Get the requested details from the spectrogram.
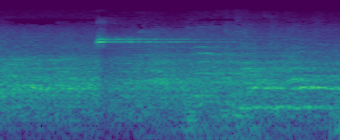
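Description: A referee's whistle blows a short shrill blast in a large echoing hall.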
